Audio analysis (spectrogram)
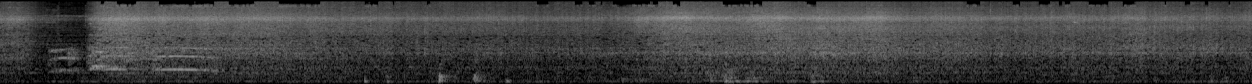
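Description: Batter poured into a hot, oiled pan for a Kerala-style evening snack, giving a steady loud sizzle and frying hiss that swells again midway, with faint clinks of a utensil and no voices.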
